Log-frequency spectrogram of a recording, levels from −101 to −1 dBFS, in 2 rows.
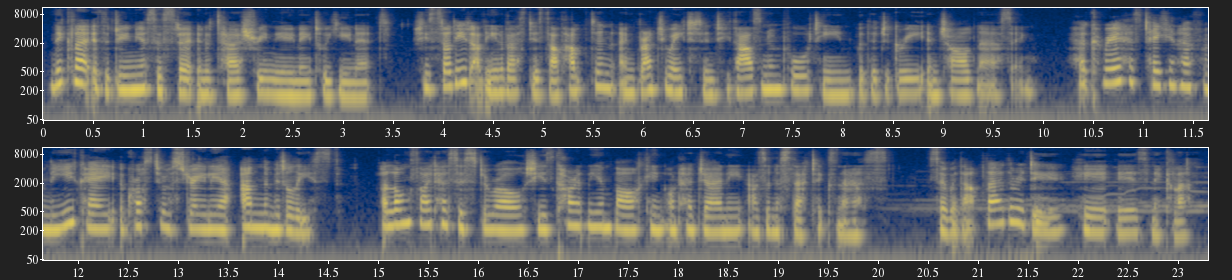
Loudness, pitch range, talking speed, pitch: -24 LUFS, 180-245 Hz, 165 wpm, 210 Hz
